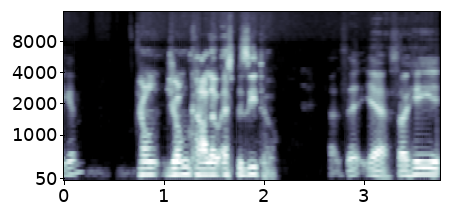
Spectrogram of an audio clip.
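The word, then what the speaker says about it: Giancarlo Esposito: New World no um midium I can never pronounce his right but the say again joh John Carlo Esposito that's it yeah so he is in a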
